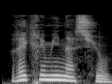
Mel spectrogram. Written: récrimination

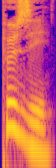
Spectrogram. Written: peser

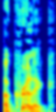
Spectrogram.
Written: acrylic

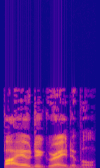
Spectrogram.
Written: biodegradable

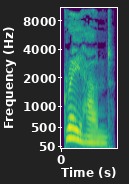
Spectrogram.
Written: greyhound

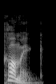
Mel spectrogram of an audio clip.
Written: comic

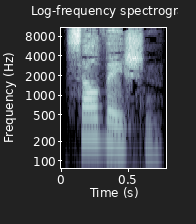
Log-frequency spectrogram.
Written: salvation

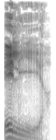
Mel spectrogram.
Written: élire

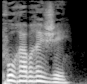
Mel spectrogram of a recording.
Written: pour abréger

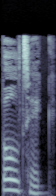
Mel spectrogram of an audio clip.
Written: Baltic

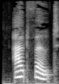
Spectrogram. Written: outvote

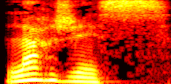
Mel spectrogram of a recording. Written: largesse

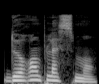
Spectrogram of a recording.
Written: de remplacement

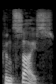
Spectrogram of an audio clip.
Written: concise

